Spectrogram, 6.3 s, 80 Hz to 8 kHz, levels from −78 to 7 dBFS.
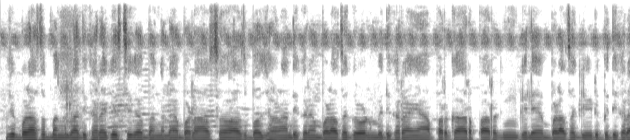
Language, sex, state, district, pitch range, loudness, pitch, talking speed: Hindi, male, Himachal Pradesh, Shimla, 125-130 Hz, -18 LUFS, 125 Hz, 350 wpm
